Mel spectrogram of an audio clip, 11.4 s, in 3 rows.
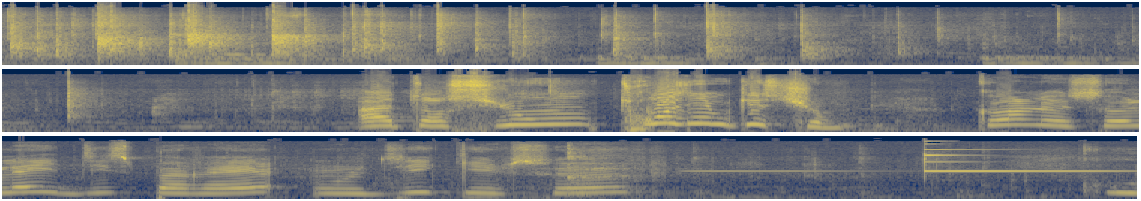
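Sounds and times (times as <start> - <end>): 
audience applause: 0.0 - 3.2
speech: 5.0 - 9.8.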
